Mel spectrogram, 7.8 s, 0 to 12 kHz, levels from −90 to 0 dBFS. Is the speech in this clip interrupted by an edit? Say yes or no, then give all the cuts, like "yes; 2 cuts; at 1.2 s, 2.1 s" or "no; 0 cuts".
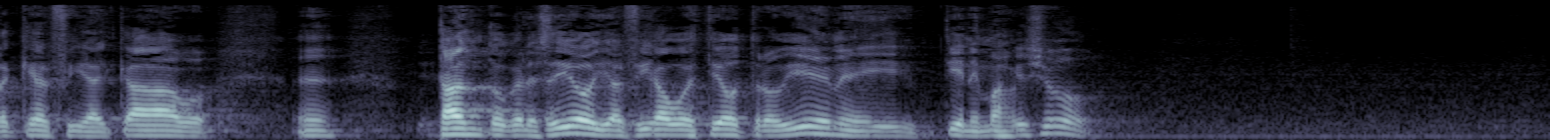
yes; 5 cuts; at 2.1 s, 2.7 s, 3.2 s, 4.7 s, 5.0 s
